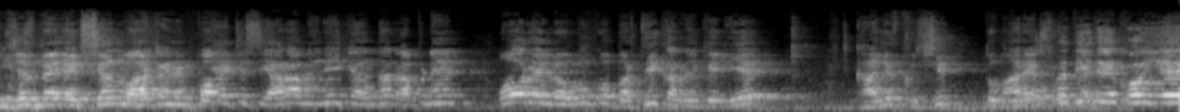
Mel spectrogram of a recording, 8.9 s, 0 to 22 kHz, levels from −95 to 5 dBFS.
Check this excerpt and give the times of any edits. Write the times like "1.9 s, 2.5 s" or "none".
1.6 s, 7.8 s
